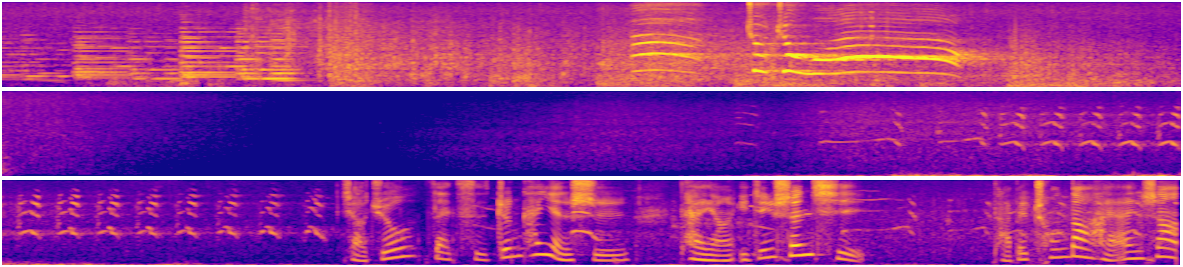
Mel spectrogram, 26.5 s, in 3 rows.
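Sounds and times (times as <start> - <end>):
thunder crack and rumble: 0.8 - 9.0
storm roar: 2.2 - 9.0
speech: 20.4 - 24.3, 25.2 - 26.5.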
